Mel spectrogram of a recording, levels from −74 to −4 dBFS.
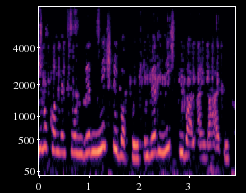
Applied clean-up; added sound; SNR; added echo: classical method Wiener filter.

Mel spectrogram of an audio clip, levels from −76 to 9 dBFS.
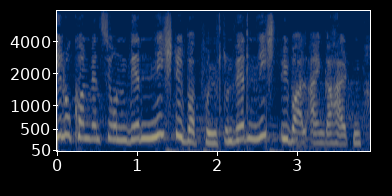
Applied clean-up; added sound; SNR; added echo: none; none; none; none.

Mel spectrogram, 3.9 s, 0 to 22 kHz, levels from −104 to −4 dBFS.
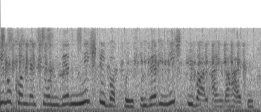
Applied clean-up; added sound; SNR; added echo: none; Frog; 8 dB; none.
